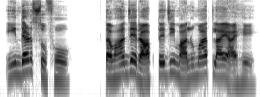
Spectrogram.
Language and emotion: Sindhi, neutral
